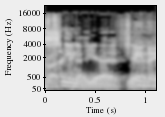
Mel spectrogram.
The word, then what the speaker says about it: John Cena: John Cena, yeah.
